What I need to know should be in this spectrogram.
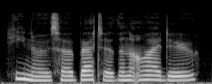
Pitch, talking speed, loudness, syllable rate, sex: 200 Hz, 200 wpm, -16 LUFS, 4.2 syllables/s, female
